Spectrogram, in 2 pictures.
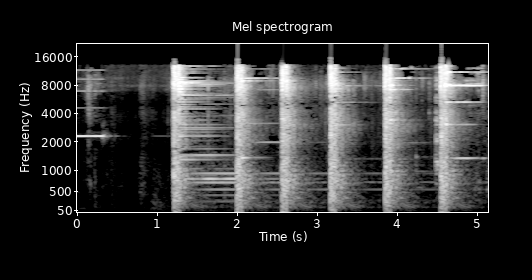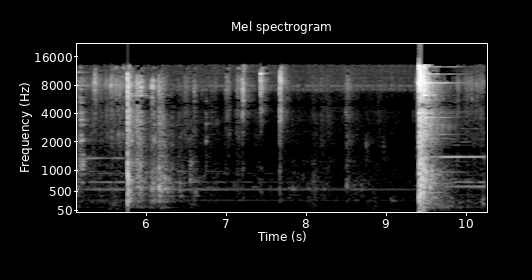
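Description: Shot-timer start beep, then revolver shots at steel plates, each hit followed by the plate ringing. Seven shots come about two-thirds of a second apart, then a pause of about three and a half seconds with light clicks, then a final shot near the end.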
